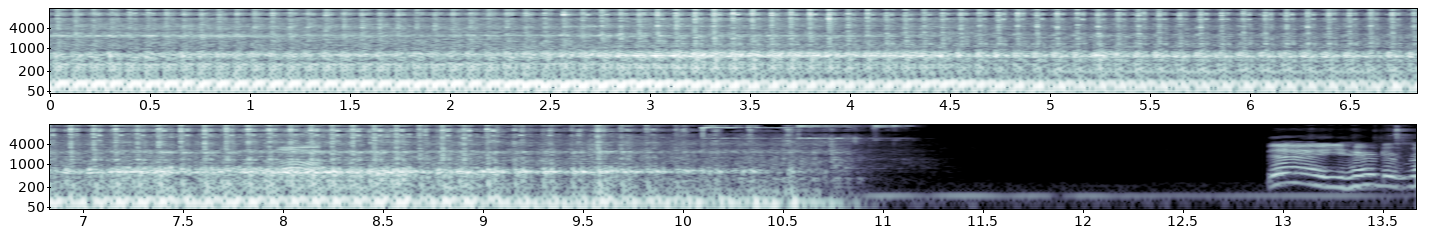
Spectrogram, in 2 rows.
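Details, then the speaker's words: Kawasaki KZ1000 police bike, first start in many years after an engine swap, on choke: the inline-four idles with a light tick three or four times a second from small loose parts rattling, not from an exhaust leak as first suspected. "I found the noise I thought I had an exhaust leak but it's these little doodabs huh cool"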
